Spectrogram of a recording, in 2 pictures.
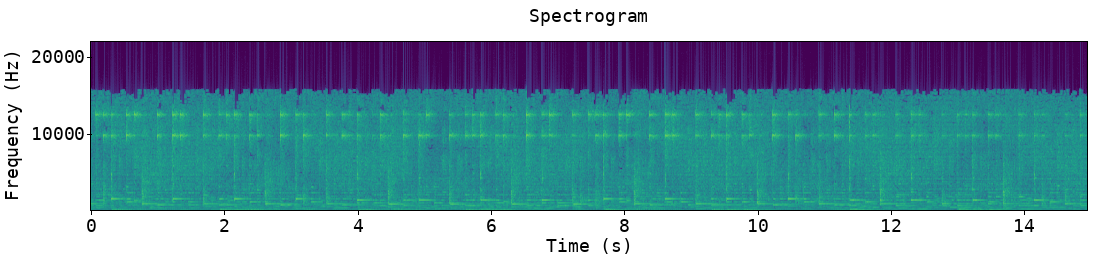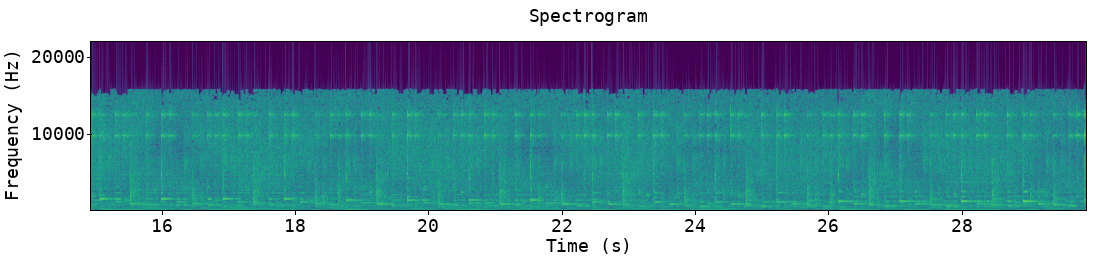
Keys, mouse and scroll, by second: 0.9 click, 2.1 click, 3.4 click, 8.1 click, 9.2 click, 11.5 click, 13.0 click, 13.7-14.0 scroll down 1, 15.3-18.2 drag, 19.1 `, 19.3 `, 20.1-20.9 scroll down 1, 21.1 click, 23.3 click, 25.2 scroll down 1, 25.4 middle click, 26.3 click.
